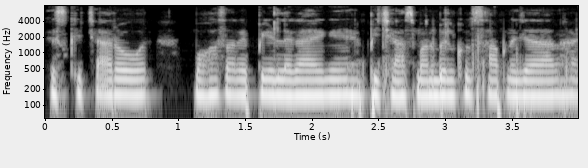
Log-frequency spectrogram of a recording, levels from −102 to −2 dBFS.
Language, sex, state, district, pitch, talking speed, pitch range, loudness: Hindi, male, Jharkhand, Ranchi, 150 Hz, 255 wpm, 150-155 Hz, -15 LUFS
